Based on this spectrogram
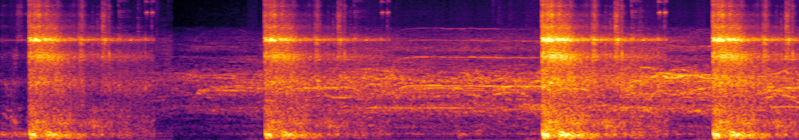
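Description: Gunshots ring out in a dramatized shooting near the president's car: four loud, sharp blasts spaced unevenly across the scene, each trailed by a sustained, ringing echo that fades before the next.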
